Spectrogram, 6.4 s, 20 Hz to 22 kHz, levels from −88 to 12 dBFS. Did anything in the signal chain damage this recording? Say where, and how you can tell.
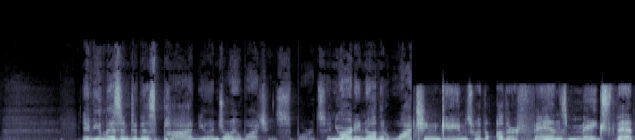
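Yes. At 4.11 s the speech goes dull and boxy after a brief 20 ms gap, and it stays that way to the end of the clip. From that point nothing above 8.5 kHz comes through, the level shifts by roughly 5 dB, and a faint new noise floor appears, around 50 dB below the speech. The likely cause is that the input switched to a poorer device at the driver level, a different microphone or headset path with its own narrower band, gain and self-noise.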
